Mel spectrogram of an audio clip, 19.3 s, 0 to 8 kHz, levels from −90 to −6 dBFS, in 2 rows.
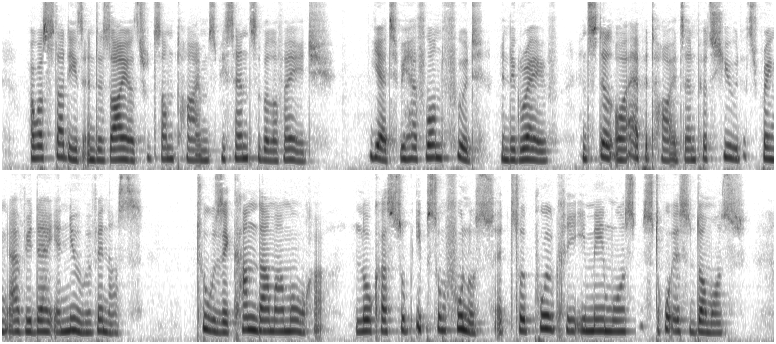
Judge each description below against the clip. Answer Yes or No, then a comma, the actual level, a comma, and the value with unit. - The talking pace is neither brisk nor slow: No, slow, 130 wpm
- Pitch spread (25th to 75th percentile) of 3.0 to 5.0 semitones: No, narrow, 2.4 semitones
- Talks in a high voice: Yes, high, 200 Hz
